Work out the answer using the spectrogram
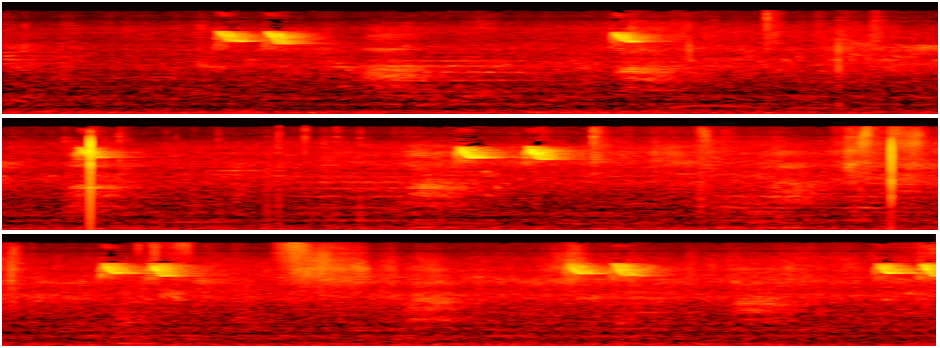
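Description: Birds calling: crow caws among short, high chirps that come every second or two, often in pairs, over a steady low rumble. Two sharp clicks stand out, about five and nine seconds in, the first the loudest sound.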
